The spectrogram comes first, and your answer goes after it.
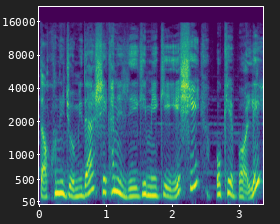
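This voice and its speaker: Lively woman narrating a horror story. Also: on the low side, a little slow, slightly rough, soft background music. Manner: expressive storytelling.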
